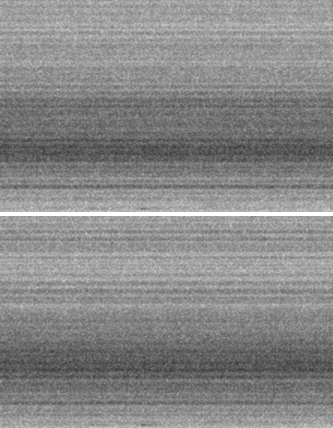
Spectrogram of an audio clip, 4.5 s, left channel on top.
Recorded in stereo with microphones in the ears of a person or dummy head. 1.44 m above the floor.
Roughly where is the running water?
Centre.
